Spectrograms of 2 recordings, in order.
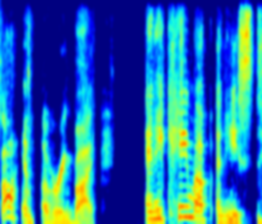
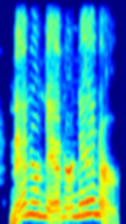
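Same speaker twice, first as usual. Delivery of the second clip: sing-song teasing nanner nanner, pitched up high; mock taunt; 10 semitones higher, 3 dB louder than usual. Teasing rude strangers in a high sing-song taunt. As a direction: taunt them like a schoolkid.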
